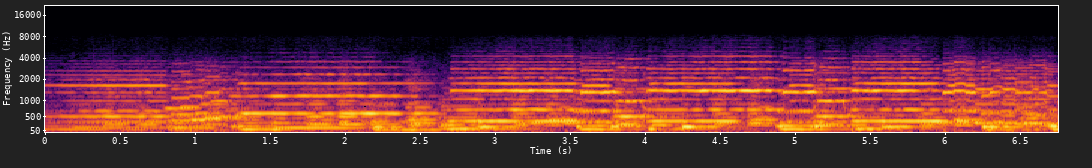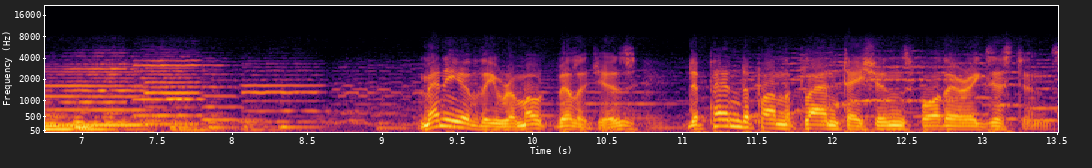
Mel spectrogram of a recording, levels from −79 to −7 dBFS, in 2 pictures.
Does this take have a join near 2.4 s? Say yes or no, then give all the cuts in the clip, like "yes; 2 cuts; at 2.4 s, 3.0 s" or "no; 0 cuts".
no; 1 cut; at 9.5 s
